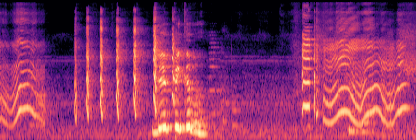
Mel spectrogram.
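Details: Pet parrots saying peekaboo in their own way; a rapid series of short clicks, a wavy warbled tone, then a longer undulating whistled phrase rising and falling repeatedly.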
